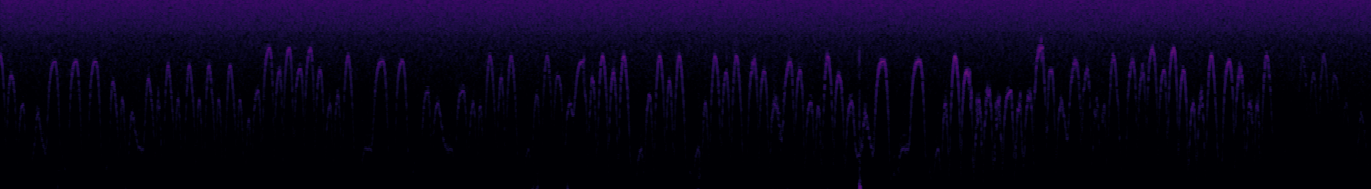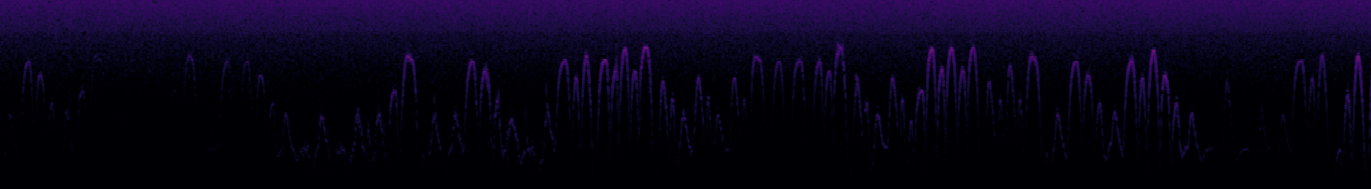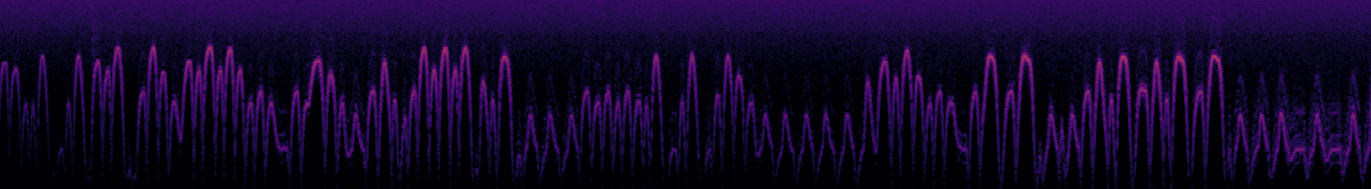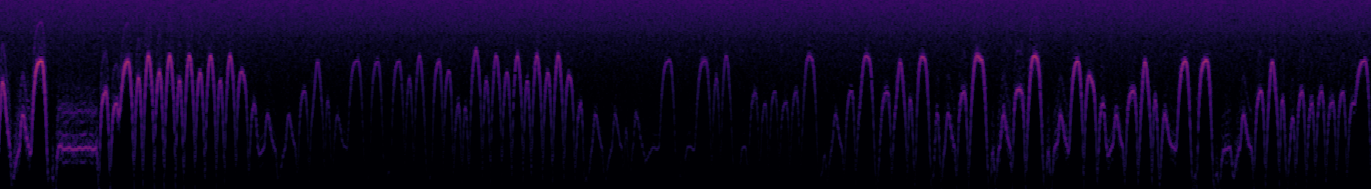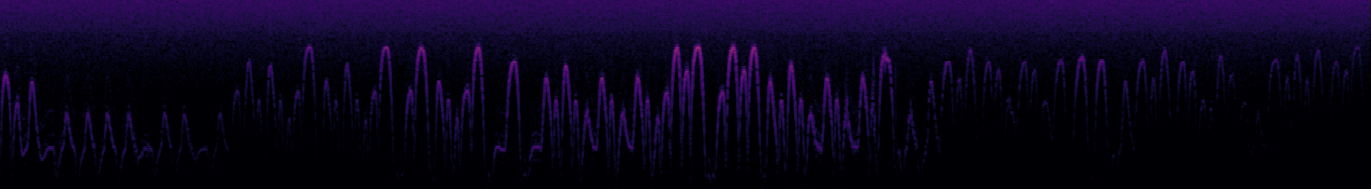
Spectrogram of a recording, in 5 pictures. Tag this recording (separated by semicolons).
tone; scifi; interference; Wireless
